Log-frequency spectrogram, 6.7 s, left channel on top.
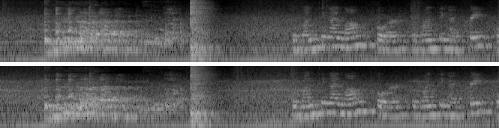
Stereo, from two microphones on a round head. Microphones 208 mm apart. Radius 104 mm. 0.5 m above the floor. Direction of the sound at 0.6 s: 35° left (ahead or behind).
